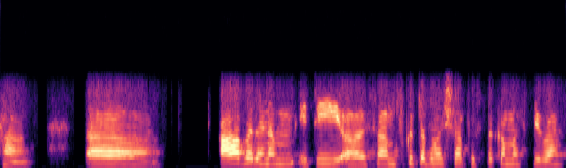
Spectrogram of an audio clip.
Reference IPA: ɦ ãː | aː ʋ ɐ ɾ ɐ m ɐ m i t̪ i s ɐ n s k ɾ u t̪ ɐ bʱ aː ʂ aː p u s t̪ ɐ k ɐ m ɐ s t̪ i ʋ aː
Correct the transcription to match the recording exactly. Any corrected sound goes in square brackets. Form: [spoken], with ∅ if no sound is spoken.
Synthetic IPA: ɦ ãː | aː ʋ ɐ ɾ ɐ [ɳ] ɐ m i t̪ i s ɐ [m] s k ɾ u t̪ ɐ bʱ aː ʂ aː p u s t̪ ɐ k ɐ m ɐ s t̪ i ʋ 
